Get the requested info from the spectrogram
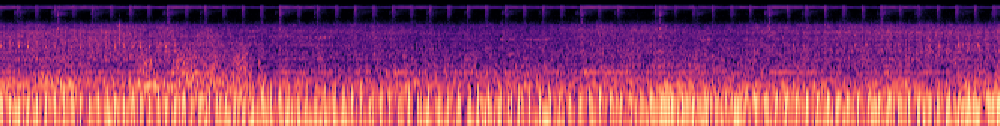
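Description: Motorcycle engine running steadily at riding speed, with a continuous low pulsing exhaust note.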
